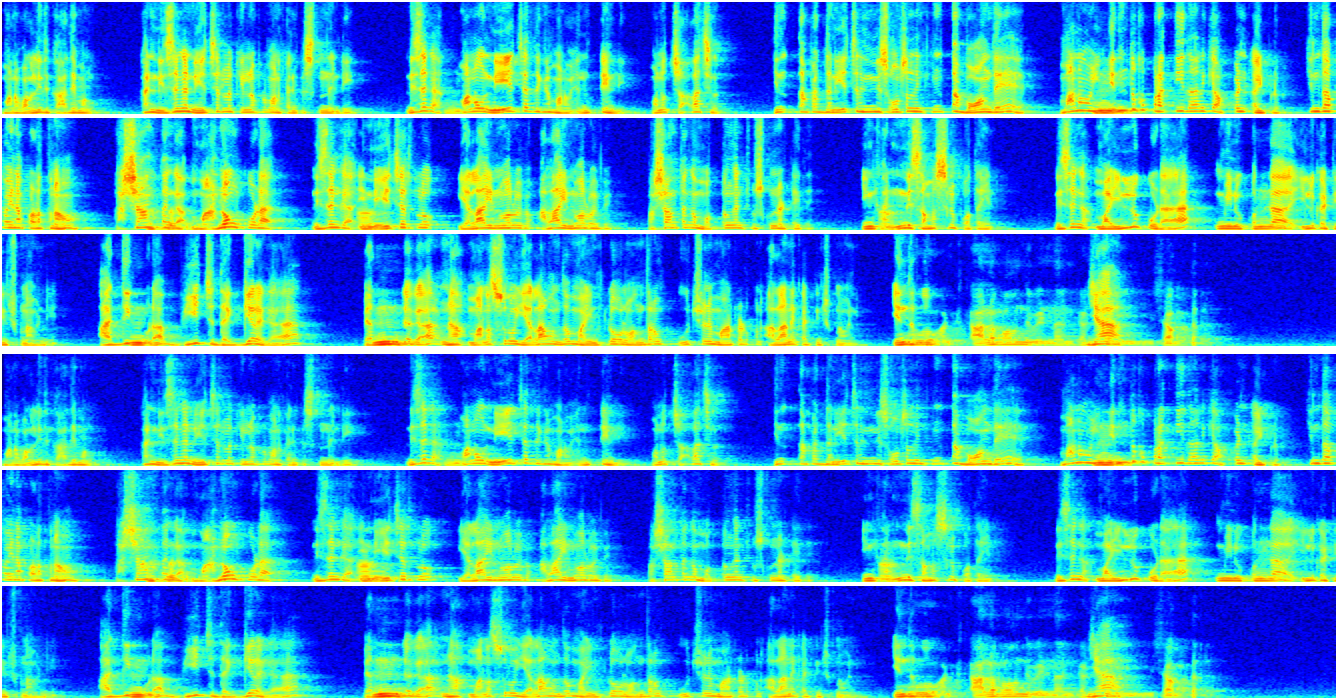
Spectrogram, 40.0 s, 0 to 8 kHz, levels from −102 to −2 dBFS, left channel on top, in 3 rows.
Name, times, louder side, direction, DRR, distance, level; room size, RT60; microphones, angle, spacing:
voice 1, 0.0-0.9 1.4-3.5 4.0-6.2 6.5-7.2 7.7-10.2 10.6-12.8 13.1-14.1 14.5-16.1 16.4-17.7 17.9-19.4 19.8-21.4 21.9-23.3 23.9-27.2 27.6-29.7 30.3-30.4 30.7-35.2 35.6-36.0 37.5-37.9, left 5 dB, 45° left, 15 dB, 0.7 m, -27 dB
voice 2, 10.9-11.2 14.8-15.1 16.9-17.1 22.1-22.3 25.8-26.1 27.9-28.2 30.4-30.8 35.6-38.6, equal, 5° left, 2 dB, 1.2 m, -27 dB
18.5 x 13.5 x 4.3 m, 0.80 s
head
